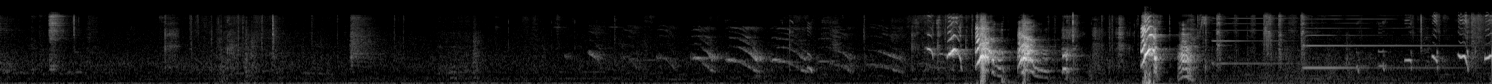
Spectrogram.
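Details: Golden Retriever puppy at a pet shop in Ginan, Japan, giving scattered high, falling whimpers and yelps that grow louder and more frequent toward the end, with clattering and a beeping tone.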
